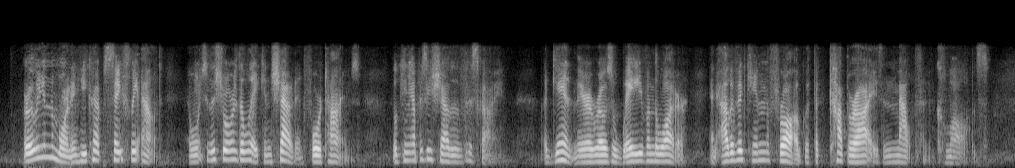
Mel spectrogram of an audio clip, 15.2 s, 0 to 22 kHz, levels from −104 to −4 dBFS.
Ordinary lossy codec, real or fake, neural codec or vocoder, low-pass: Opus, 24 kbps; fake; codec, 16 kHz, 1.1 kbps, Voila-Tokenizer; 7.2 kHz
